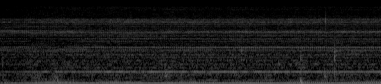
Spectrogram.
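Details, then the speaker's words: Ice maker motor wired straight to supply after finding no voltage at it: steady electric hum with constant high whine, no knocks; motor runs normally, suspected relay/switching fault not powering motor. "can hear it's running. Let's see if it stops again."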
